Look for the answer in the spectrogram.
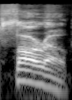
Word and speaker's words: Thoreau: I love this quote from Thoreau, or I visited his place and they called it, it's Thoreau. It's pronounced Thoreau.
